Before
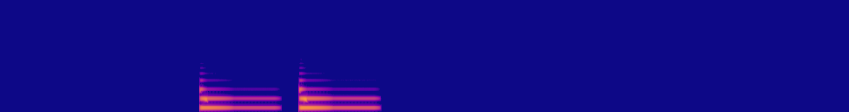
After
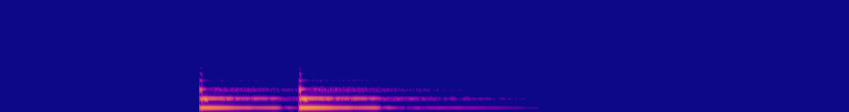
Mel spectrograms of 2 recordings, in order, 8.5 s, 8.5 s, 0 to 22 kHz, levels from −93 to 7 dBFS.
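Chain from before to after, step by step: low-pass that closes with the level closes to 600 Hz, closed at -28 dBFS; on a send: reverberation RT60 2.7 s, pre-delay 80 ms, DRR 18 dB

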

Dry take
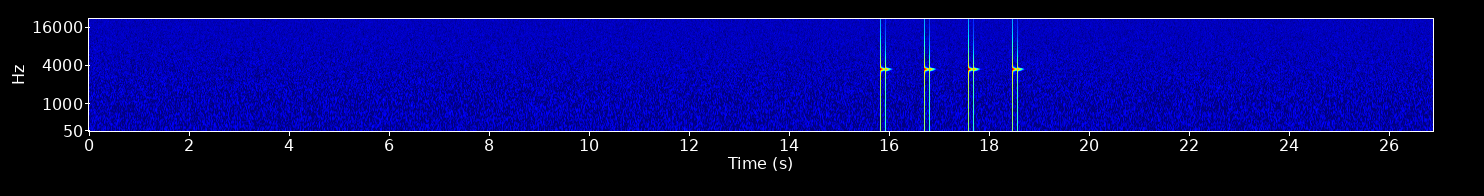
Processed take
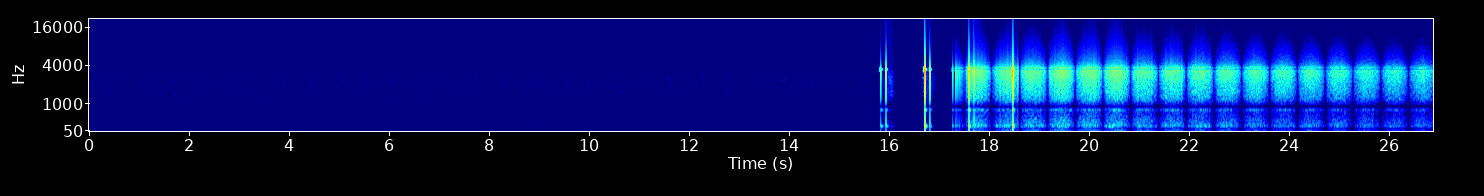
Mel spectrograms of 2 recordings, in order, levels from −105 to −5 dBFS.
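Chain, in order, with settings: spectral gate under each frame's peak -15 dB weak; high-order bell 1.8 kHz +15 dB; static phaser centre 370 Hz, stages 4; small resonant body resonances 210/780 Hz, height 18 dB, ringing for 85 ms; chorus 0.2 Hz, delay 17 ms, depth 3.8 ms; echo that smears into a reverb 1952 ms, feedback 69%, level -13 dB; tremolo of two beating tones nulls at 1.8 Hz; trim +3 dB

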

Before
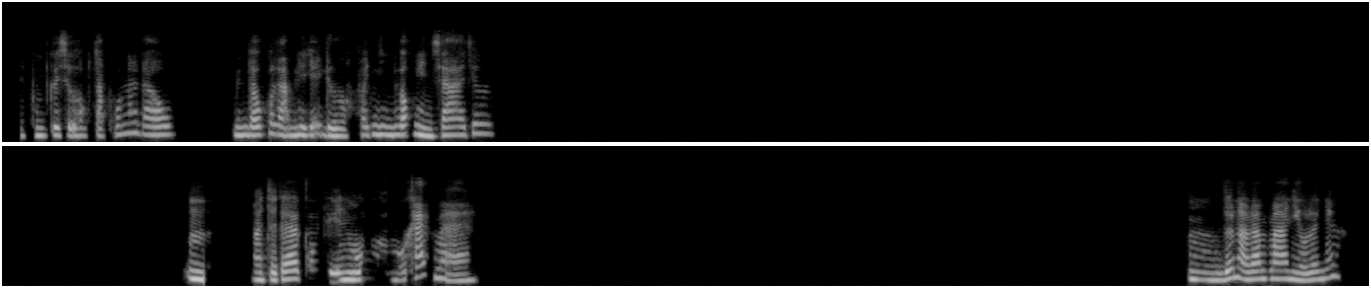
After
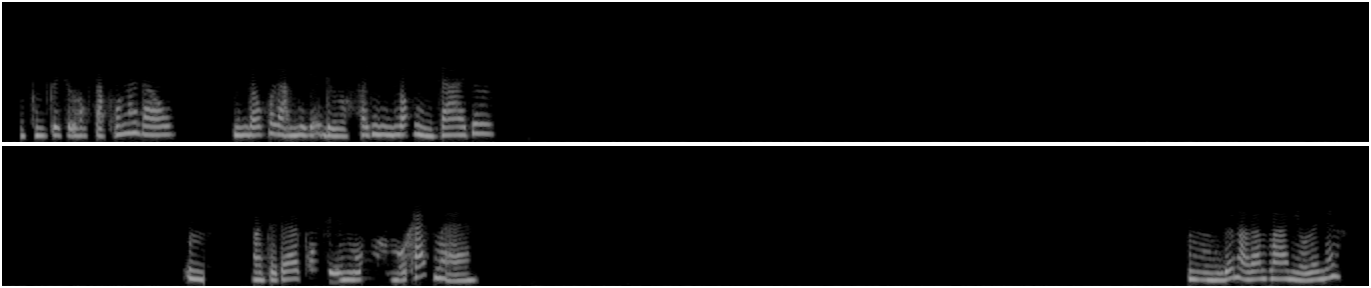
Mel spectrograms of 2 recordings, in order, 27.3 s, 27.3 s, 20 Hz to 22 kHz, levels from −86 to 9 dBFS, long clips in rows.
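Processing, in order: low-pass 1.3 kHz 24 dB/octave; compression 16:1, threshold -28 dBFS, peak gain reduction 16 dB

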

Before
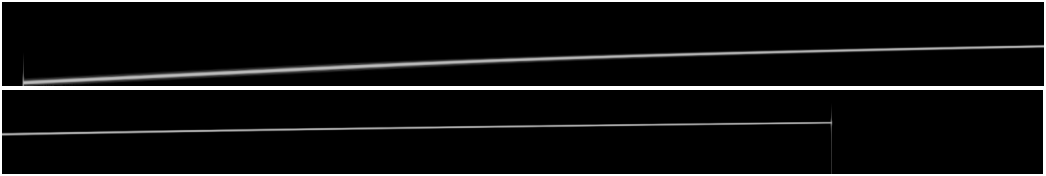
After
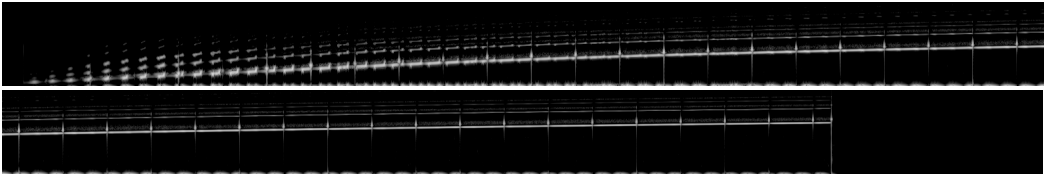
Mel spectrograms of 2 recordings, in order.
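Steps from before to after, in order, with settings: de-hum 292.2 Hz, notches 6; LFO high-pass sine 5.5 Hz 390–2100 Hz; Chebyshev shaper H 2 -17 dB, 7 -40 dB, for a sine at -7 dBFS; volume shaper 136 bpm, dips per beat 1, -20 dB, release 71 ms; formant shift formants +3 st

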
